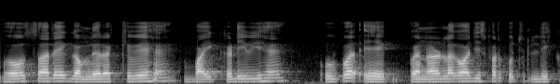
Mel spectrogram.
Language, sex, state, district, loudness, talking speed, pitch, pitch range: Hindi, male, Uttar Pradesh, Saharanpur, -17 LUFS, 215 wpm, 130 Hz, 120-145 Hz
